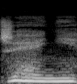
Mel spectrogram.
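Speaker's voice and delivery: whispered as quietly as possible. Narrator reads a woman calling to Jenny, whispered as quietly as possible. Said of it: "прошептала я так тихо, как только могла".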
